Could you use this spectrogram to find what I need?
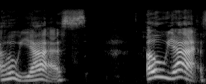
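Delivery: enjoying it, very slow and stretched out. Acting out a romance character saying yes: imitating someone enjoying themselves. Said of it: "that is the sound of somebody enjoying themselves".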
